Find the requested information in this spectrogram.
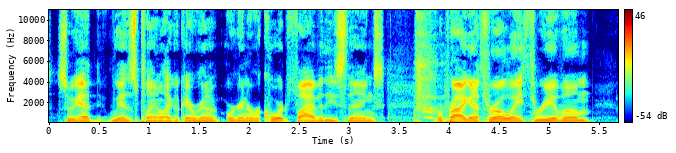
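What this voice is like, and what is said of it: Strained, struggling voice. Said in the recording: “my voice is really suffering. I'm trying to stick it through.”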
